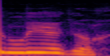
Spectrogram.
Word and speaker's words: Liathach: pronounce it yoga where the t in the middle should be a g well we're here in torridon to climb one of scotland's most picturesque and photogenic mountains liagok yes that's the mountain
